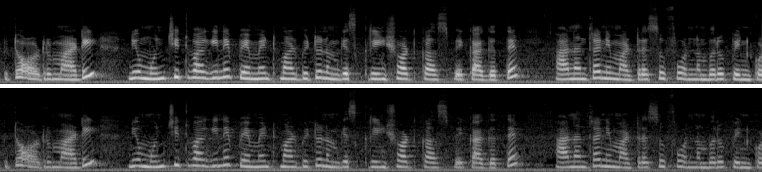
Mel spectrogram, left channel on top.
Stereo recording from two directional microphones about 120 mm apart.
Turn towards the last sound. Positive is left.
turn(degrees=25)  # may be behind; listen again after turning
